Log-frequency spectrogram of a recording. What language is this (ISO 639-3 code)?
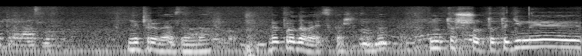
ukr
